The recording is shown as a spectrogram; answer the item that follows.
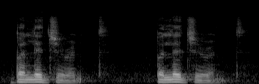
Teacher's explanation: The stress is on the second syllable lig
